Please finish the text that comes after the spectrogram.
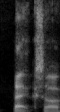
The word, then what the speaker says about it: Bexar: got like be um Bear County if I'm saying it's pronounced Bear County how dare you I'm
